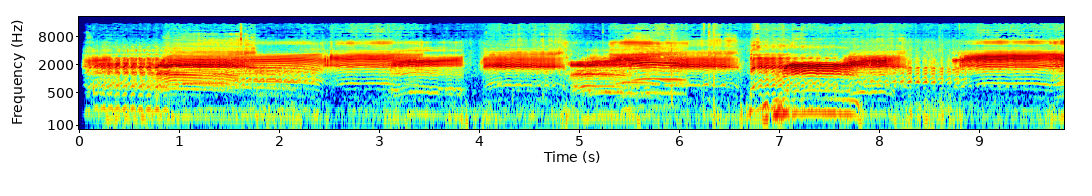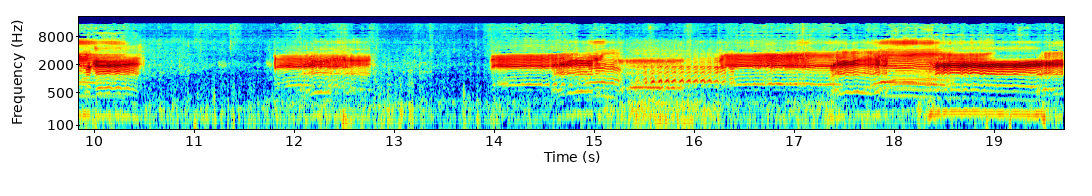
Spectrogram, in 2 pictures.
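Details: Sheep walking along the Porrenkoogdeich dike near Husum, Nordfriesland, bleating often: long wavering harmonic bleats, several overlapping callers, with short quiet gaps between bursts.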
